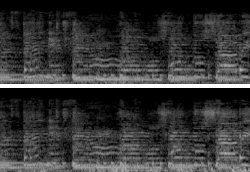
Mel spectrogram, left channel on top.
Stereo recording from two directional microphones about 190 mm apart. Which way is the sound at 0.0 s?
25° left (ahead or behind).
